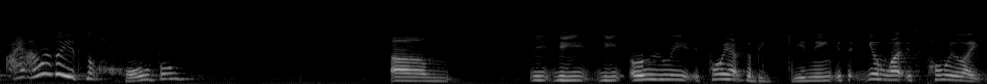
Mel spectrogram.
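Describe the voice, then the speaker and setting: Halting man reviewing, slightly high voice, dull audio. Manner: halting, rambling, repeats words and restarts often. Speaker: book review host. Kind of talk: casual unscripted review chat.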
